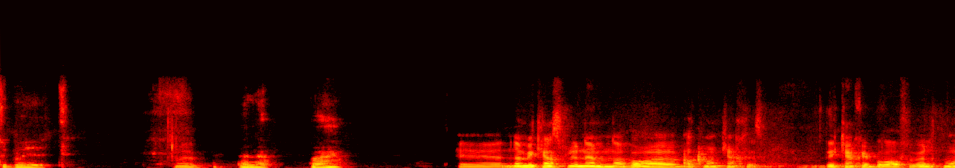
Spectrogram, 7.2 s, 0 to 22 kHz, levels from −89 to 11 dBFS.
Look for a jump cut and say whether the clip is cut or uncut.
uncut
